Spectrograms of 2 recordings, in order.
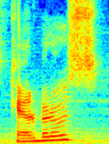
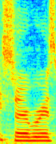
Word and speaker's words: Cerberus: I think, correct me if I'm wrong, but I'm pretty sure that the correct pronunciation of Cerberus is Kerberos. I think. I think that's how you actually pronounce it, but I say Cerberus because it doesn't sound as stupid and dumb.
